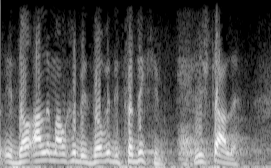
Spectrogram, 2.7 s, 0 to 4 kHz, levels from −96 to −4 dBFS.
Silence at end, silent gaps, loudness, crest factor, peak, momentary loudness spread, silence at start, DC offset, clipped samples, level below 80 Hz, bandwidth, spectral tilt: 0 s; none; -15 LUFS; 14 dB; 0 dBFS; 10 LU; 0 s; under 0.1%; under 0.1%; -36 dBFS; 3.7 kHz; -12.5 dB/octave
